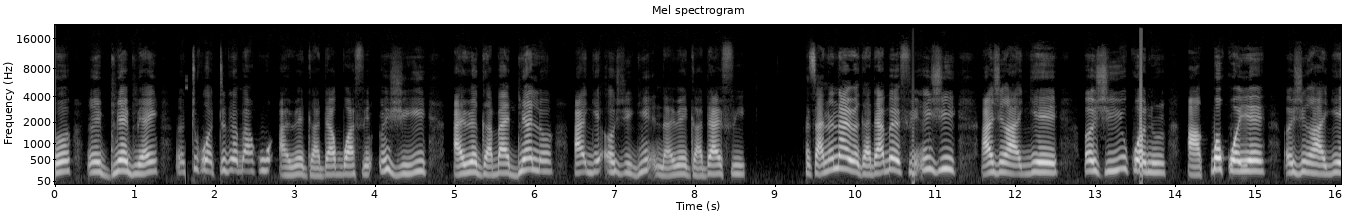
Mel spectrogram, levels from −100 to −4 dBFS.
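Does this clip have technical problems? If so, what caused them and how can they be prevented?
Yes. There are three brief bursts from corrupt frames decoded: at 1.62 to 1.65 s, just before "tige ba"; at 10.71 to 10.74 s, right after "osanu naciye ga da"; and at 13.56 to 13.59 s. Flipped bits made the decoder put energy at the wrong frequencies. The first is faint and spans a few frames. The last is loud. Error checking on the stream, with damaged frames concealed rather than decoded, would prevent this.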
